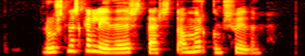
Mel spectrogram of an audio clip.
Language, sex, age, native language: Icelandic, female, 20-29, Icelandic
